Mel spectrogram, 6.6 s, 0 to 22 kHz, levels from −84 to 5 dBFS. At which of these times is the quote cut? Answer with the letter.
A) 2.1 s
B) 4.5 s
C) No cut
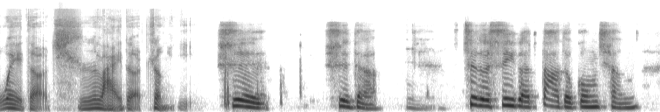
A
